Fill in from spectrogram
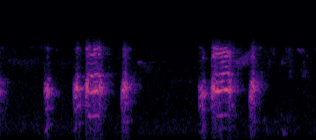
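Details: Domestic Pekin duck laughing at a person: two bursts of loud, raspy, nasal quacks, each a quick run of three or four harsh notes with short gaps between them.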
